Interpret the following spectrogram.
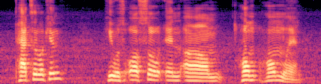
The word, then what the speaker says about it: Patinkin: It's Patinkin.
